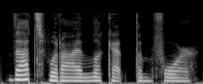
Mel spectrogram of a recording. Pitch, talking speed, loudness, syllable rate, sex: 175 Hz, 205 wpm, -19 LUFS, 3.7 syllables/s, female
